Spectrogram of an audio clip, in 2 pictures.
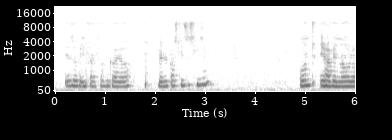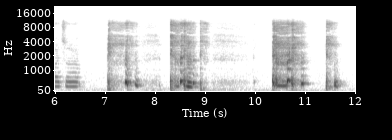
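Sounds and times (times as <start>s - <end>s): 
speech: 0.2s - 3.2s, 4.9s - 9.0s
person coughing in harsh throaty bursts: 7.0s - 9.2s, 10.4s - 11.8s.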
